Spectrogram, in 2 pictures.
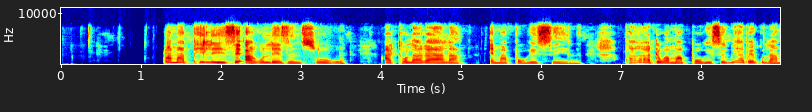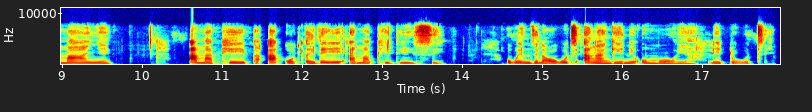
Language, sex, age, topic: North Ndebele, male, 50+, health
